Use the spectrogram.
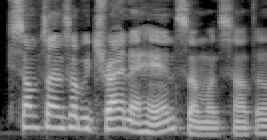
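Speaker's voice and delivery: normal talking voice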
